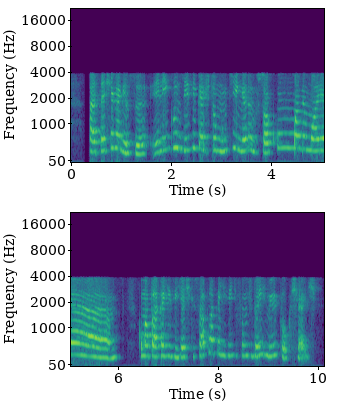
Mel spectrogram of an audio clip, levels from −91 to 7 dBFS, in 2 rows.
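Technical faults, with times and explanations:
Throughout, Dialogic VOX ADPCM. Nothing is heard above about 3.8 kHz, so the speech sounds muffled and telephone-like. A gritty hiss rides on the speech and rises and falls with it. Each sample is coded as a small 4-bit step from a prediction, so the step error turns into noise that tracks the signal. The damage is plainly audible. The narrow band and grain fit 4-bit OKI ADPCM at 8,000 samples a second, about 32 kbps.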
